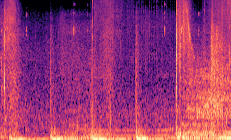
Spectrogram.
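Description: A heavy club thuds in repeated blows.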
